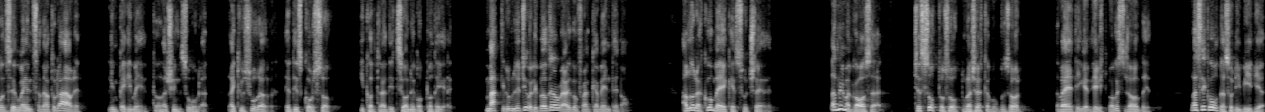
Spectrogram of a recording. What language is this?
Italian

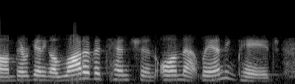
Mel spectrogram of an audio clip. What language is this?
English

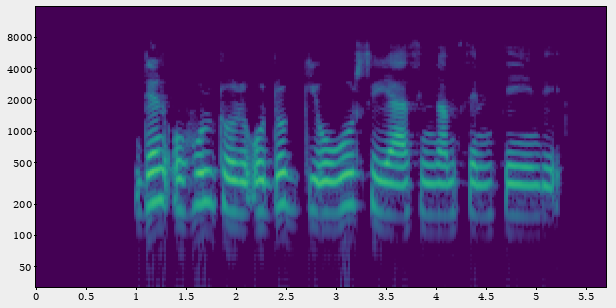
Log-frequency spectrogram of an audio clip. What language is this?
Adamawa Fulfulde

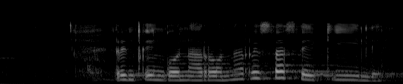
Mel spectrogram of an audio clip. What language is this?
Tsonga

